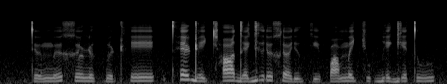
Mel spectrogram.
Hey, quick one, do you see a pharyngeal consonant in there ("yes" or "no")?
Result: no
